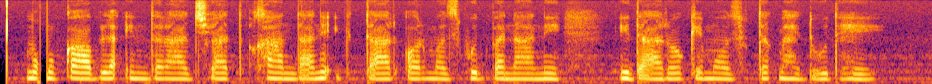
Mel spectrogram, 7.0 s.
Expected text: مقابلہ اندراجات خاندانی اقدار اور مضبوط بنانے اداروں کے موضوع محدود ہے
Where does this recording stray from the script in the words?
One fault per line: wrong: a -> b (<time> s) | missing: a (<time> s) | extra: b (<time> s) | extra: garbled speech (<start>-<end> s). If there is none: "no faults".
extra: تک (5.7 s)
